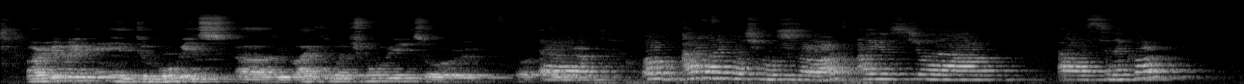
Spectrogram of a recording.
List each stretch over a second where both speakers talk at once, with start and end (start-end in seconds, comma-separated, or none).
none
